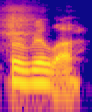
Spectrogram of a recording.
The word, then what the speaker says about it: Barilla: You're saying Belli, but it's Borilla. It's like gorilla.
